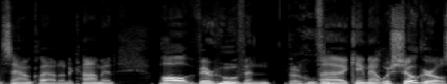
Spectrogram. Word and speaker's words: Verhoeven: well I just want the opportunity to properly pronounce this directors name now that we've been corrected on Soundcloud on a comment paul verhoeven who came out with showgirls sorry I'm still gonna save air joven damn it Chris I'm saying they're hoping that's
